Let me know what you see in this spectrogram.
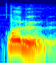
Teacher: বড় কাফ, আওয়াজটা গলা থেকে আনতে হবে।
